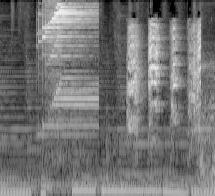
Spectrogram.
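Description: A parrot gives a long harsh screech, then four short, grating squawks in quick succession, over a faint low hum of background music.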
